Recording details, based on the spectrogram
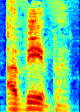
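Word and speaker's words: אביב: En hebreo se pronuncia Aviv. Noten que Aviv y a veces Aviv.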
